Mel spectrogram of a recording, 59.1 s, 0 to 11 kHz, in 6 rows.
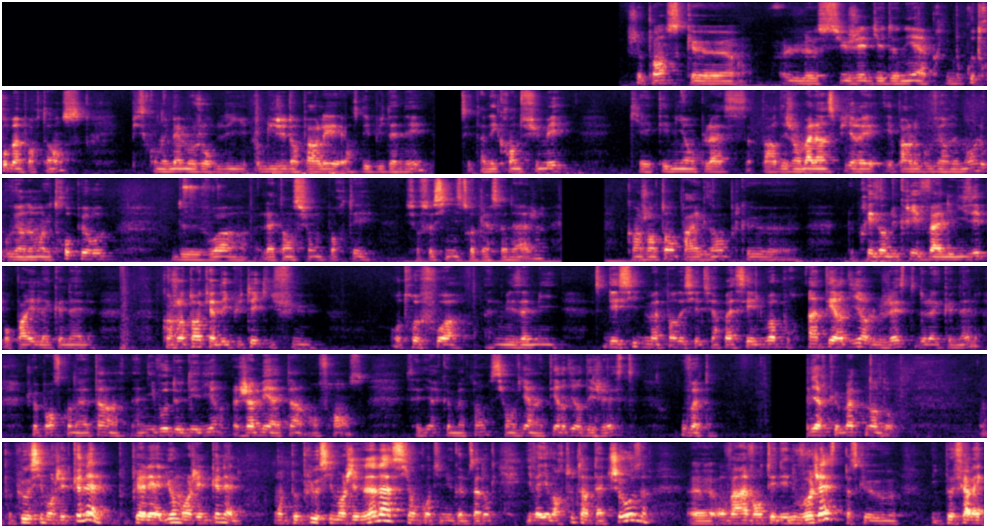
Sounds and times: Speech: 0:06.3 - 0:15.6, 0:16.2 - 0:25.3, 0:25.9 - 0:30.6, 0:31.2 - 0:32.8, 0:33.4 - 0:46.6, 0:47.5 - 0:48.4, 0:49.2 - 0:59.0.

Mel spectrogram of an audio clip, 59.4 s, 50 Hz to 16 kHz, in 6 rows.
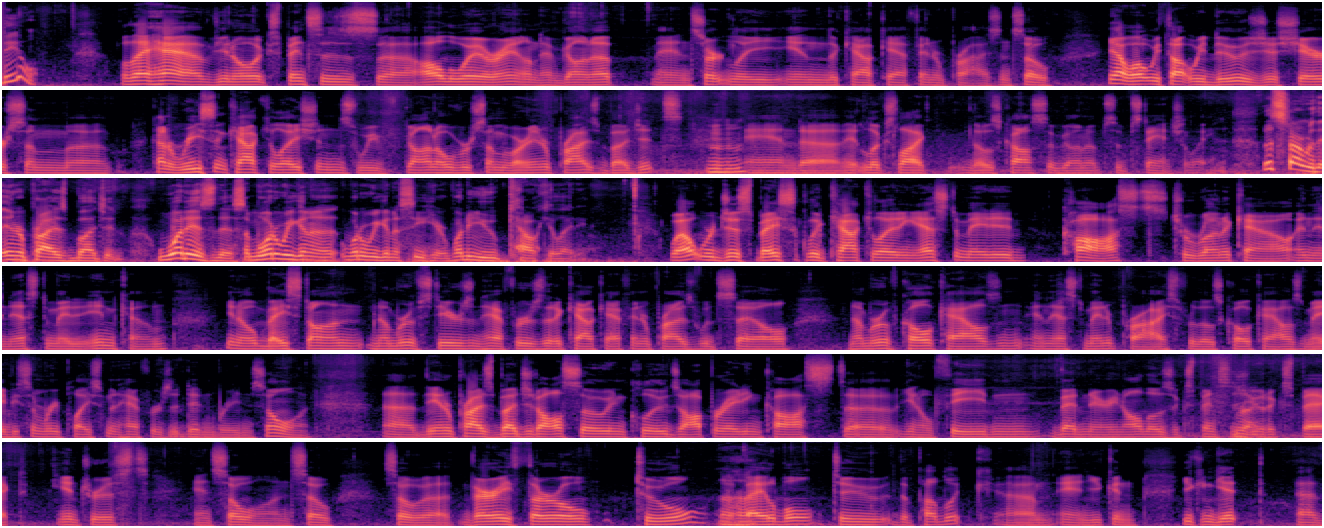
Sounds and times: Speech: 0:00.0 - 0:00.3, 0:00.9 - 0:24.2, 0:24.8 - 0:59.4.

